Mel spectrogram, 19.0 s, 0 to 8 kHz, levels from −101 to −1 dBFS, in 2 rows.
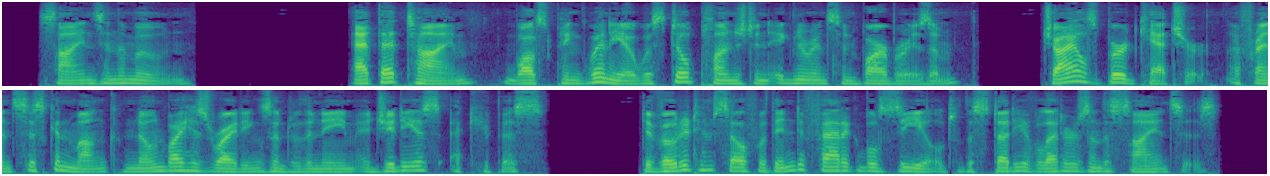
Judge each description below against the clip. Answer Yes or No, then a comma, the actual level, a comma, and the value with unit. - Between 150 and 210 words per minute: No, average, 140 wpm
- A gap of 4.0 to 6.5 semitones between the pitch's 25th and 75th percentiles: No, average, 3.2 semitones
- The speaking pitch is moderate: No, low, 115 Hz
